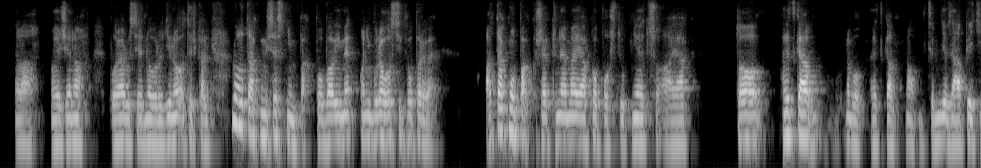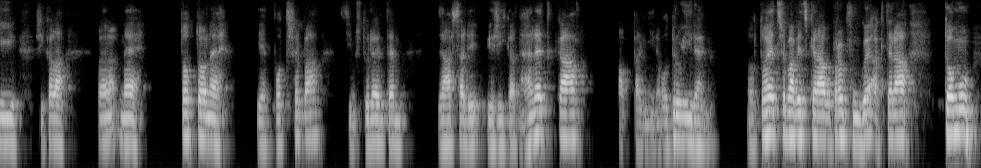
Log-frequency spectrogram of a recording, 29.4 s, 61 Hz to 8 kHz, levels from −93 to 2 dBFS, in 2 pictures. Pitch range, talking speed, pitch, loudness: 125-145 Hz, 135 wpm, 130 Hz, -25 LUFS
